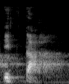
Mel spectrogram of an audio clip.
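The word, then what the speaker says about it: 읽다: কখনো আগেরটা কখনো পরেরটা এখানে কিন্তু পরেরটা উচ্চারণ হয়েছিল তা ল উচ্চারণ হয় নাই কিন্তু যখন এরপরে স্বরবর্ণ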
